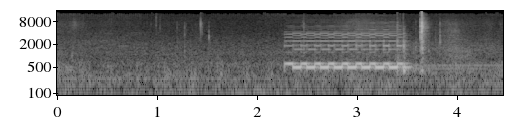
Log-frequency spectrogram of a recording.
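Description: A telephone rings for a viewer's call-in to a TV programme: a single steady electronic ring burst lasting about a second, over low studio hum and followed by a brief click.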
